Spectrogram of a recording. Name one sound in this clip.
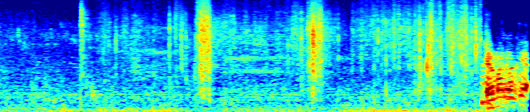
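Paper rustles as an envelope is torn open.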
